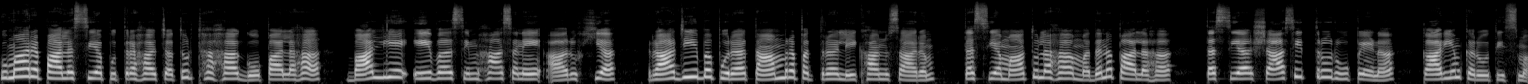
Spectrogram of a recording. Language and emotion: Sanskrit, neutral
